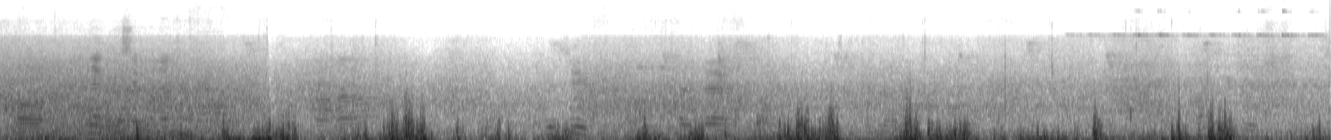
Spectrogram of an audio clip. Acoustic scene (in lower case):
street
